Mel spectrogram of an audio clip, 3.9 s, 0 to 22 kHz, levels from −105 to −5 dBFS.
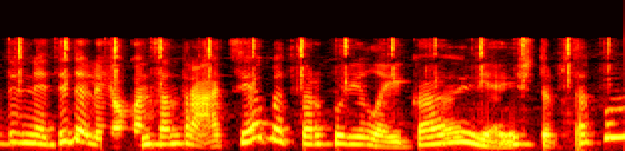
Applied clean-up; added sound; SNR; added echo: neural mask model RNNoise.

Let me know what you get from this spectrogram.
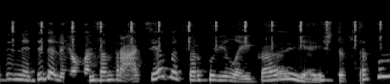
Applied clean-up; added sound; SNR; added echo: classical method spectral subtraction.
